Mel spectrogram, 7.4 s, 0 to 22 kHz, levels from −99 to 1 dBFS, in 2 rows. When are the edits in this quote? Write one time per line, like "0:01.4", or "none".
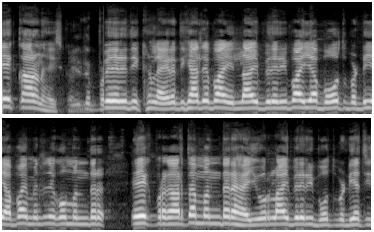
0:01.0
